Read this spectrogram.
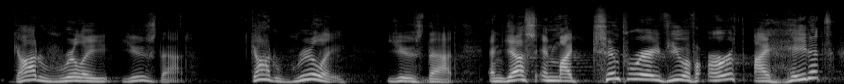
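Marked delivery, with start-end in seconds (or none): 0.1-4.6 soft, low, slow awe; quiet reverence. Acted. Person looking back on a loss, quiet reverence. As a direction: let it sink in gently. Grateful hindsight voiced quietly.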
